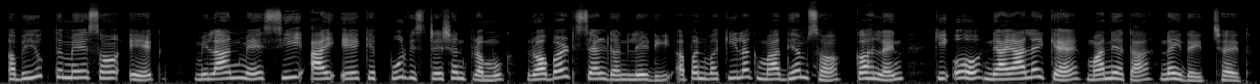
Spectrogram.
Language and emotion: Maithili, neutral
